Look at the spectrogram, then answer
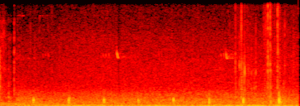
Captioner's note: footsteps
